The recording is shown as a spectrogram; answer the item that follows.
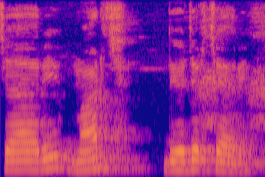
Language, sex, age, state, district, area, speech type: Odia, male, 30-45, Odisha, Koraput, urban, spontaneous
